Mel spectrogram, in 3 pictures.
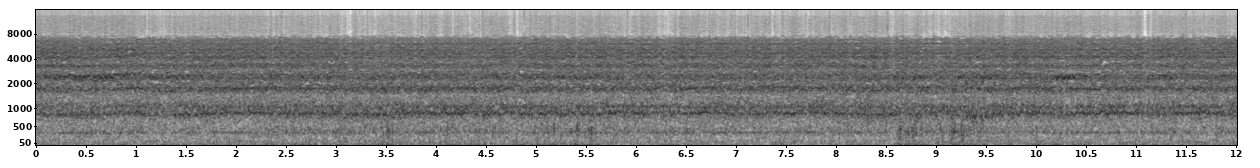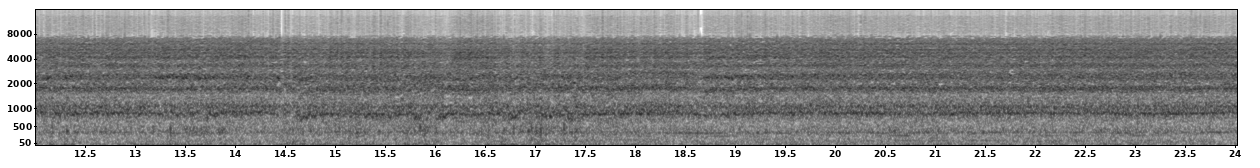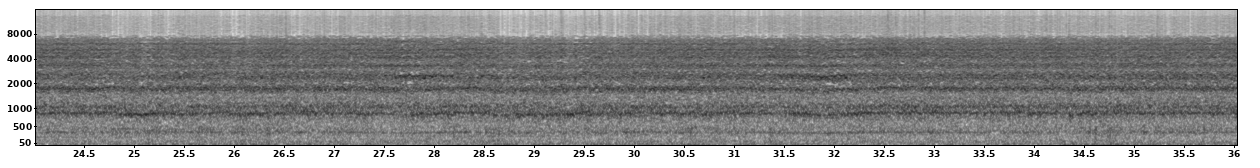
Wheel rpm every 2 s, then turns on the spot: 220, 230, 230, 230, 230, 230, 230, 210, 210, 220, 240, 230, 230, 230, 220, 220, 230, 230.
none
